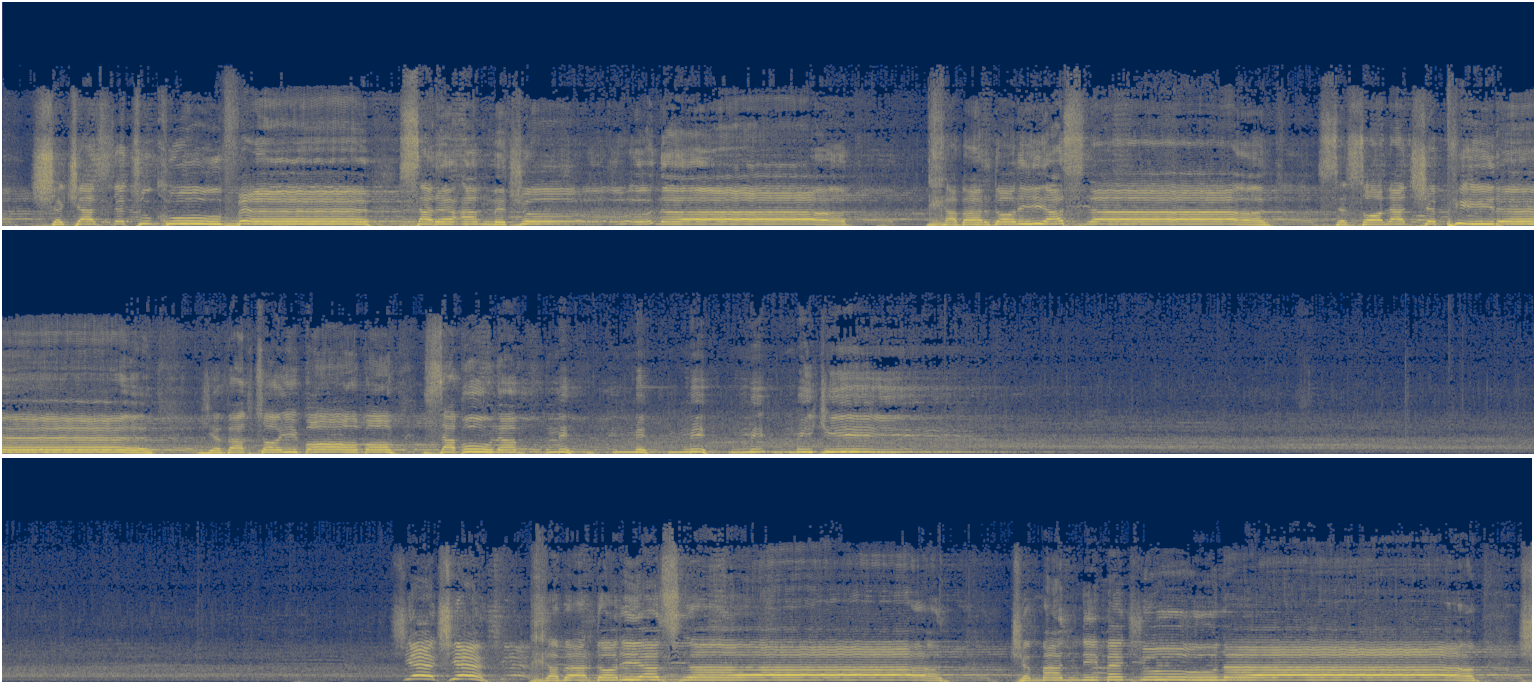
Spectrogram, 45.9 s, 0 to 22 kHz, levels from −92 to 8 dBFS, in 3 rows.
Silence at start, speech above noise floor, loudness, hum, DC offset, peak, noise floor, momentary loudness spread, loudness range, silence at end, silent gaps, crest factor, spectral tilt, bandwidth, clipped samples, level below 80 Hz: 0 s; 26 dB; -12 LUFS; none; under 0.1%; 0 dBFS; -38 dBFS; 13 LU; 6 LU; 0 s; none; 14 dB; -4 dB/octave; 15.5 kHz; under 0.1%; -40 dBFS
